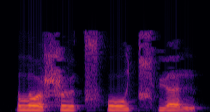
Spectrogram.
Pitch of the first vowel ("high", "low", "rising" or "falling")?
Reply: falling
